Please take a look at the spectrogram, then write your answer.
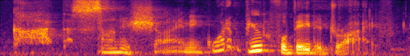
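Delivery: hushed, grateful appreciation; contented marvelling. Retold or imitated. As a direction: take in the lovely day under your breath. Voices contented driver enjoying day.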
